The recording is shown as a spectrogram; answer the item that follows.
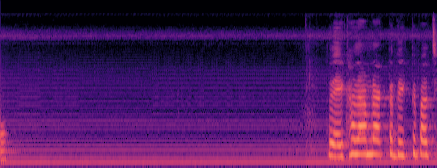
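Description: Steady electrical hum in the recording, a low drone with a faint high whine above it. Speech resumes about three seconds in.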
